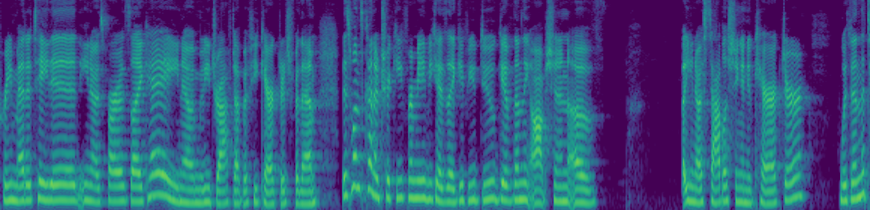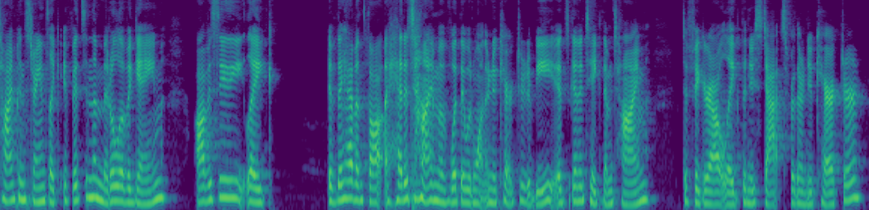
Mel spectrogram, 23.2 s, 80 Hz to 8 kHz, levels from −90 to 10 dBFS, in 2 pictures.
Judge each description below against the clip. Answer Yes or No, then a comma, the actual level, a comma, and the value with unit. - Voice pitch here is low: No, high, 205 Hz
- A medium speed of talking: No, fast, 235 wpm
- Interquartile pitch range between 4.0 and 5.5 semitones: No, average, 3.6 semitones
